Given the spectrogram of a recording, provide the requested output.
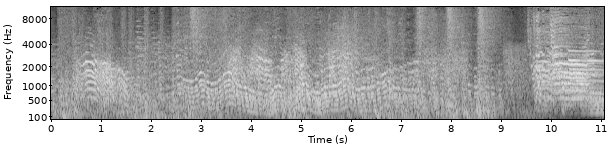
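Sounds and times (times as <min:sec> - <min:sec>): distorted swooping wailing tone: 0:00.2 - 0:11.0.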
